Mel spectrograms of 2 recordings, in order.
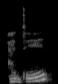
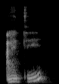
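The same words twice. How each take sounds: First: "I did?" asked back in mild surprise, rising; surprised question. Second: Said in the usual way. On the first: Shown as a demonstration. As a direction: react as if you never knew. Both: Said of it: "You see the reaction?".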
